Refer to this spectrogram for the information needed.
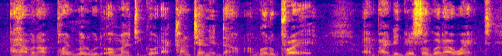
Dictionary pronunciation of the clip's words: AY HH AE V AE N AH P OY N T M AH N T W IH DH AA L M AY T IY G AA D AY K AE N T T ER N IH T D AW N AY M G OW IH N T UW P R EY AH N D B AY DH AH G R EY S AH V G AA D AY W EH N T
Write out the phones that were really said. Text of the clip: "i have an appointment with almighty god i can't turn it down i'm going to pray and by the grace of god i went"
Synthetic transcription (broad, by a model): AY HH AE V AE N AH P OY N T M AH N T W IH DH AA L M AY T IY G AA D AY K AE N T T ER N IH T D AW N AY M G OW IH N T UW P R EY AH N B AY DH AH G R EY S AH V G AA D AY W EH N T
